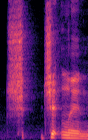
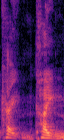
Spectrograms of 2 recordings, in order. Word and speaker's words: chitin: horn into making armor as well or uh chitlin and other like chitin thank you uh going back to pronouncing things correctly uh but one of the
